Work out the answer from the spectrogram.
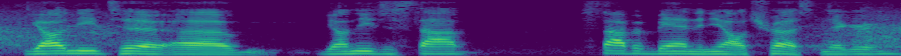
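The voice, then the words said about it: Imitates another person's voice. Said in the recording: “That was my Dave Chappelle impression.”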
